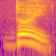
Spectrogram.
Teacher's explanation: অটা হচ্ছে পূর্ণ স্বরধ্বনি দই ইটা হচ্ছে অর্ধ স্বরধ্বনি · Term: দ্বিসরধ্বনি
